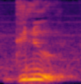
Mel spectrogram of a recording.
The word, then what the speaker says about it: gnu: are there on G, most GN are nye in sound, but these are exceptional cases where they will be pronounced as diagnostic, not diagnostic, diagnostic, gnome, and then agnostic, and then gnu. So these must be pronounced.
